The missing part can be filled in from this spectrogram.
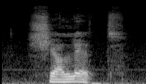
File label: "sjalet", Dutch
